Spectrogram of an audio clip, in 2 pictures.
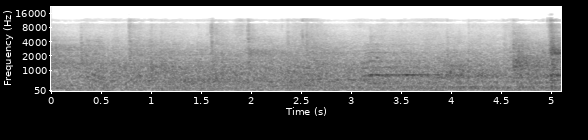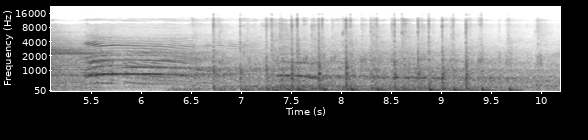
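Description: Spectators' voices in an ice hockey rink, talking and calling out just after a goal, with a fast run of sharp taps from about seven seconds in.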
